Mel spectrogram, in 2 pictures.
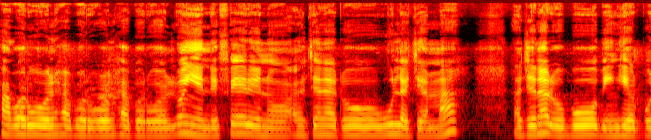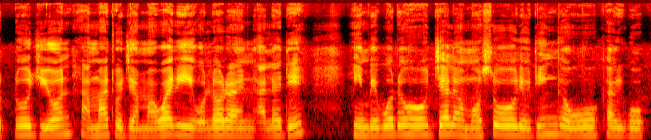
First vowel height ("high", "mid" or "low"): low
